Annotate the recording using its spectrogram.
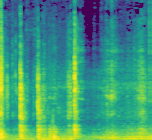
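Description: Hands working inside an open car door cavity on the window mechanism: several sharp clicks and knocks of metal and plastic parts over the first second or so, then it goes quieter.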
